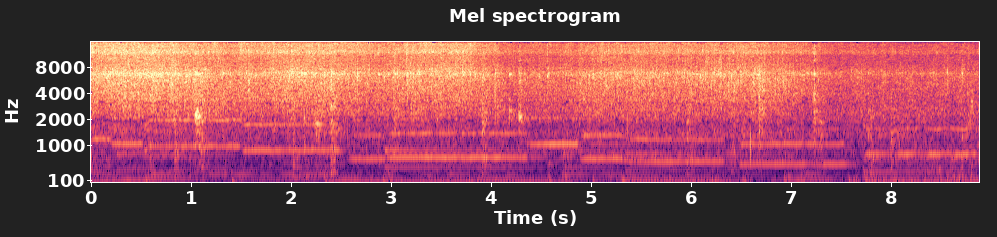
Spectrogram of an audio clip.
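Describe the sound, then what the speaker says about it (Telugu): Chopped onions being stirred as they fry in hot oil for a raw banana fry curry, giving a steady, close sizzle with soft stirring scrapes throughout, over background music. "తరిగిన ఉల్లి ముక్కలన్నీ కూడా యాడ్ చేసుకున్న తర్వాత చక్కగా కలుపుకుంటున్నాను."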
